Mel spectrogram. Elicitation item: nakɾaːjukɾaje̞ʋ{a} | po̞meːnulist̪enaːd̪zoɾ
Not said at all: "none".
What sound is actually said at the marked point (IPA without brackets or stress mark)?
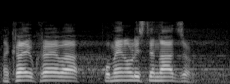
a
